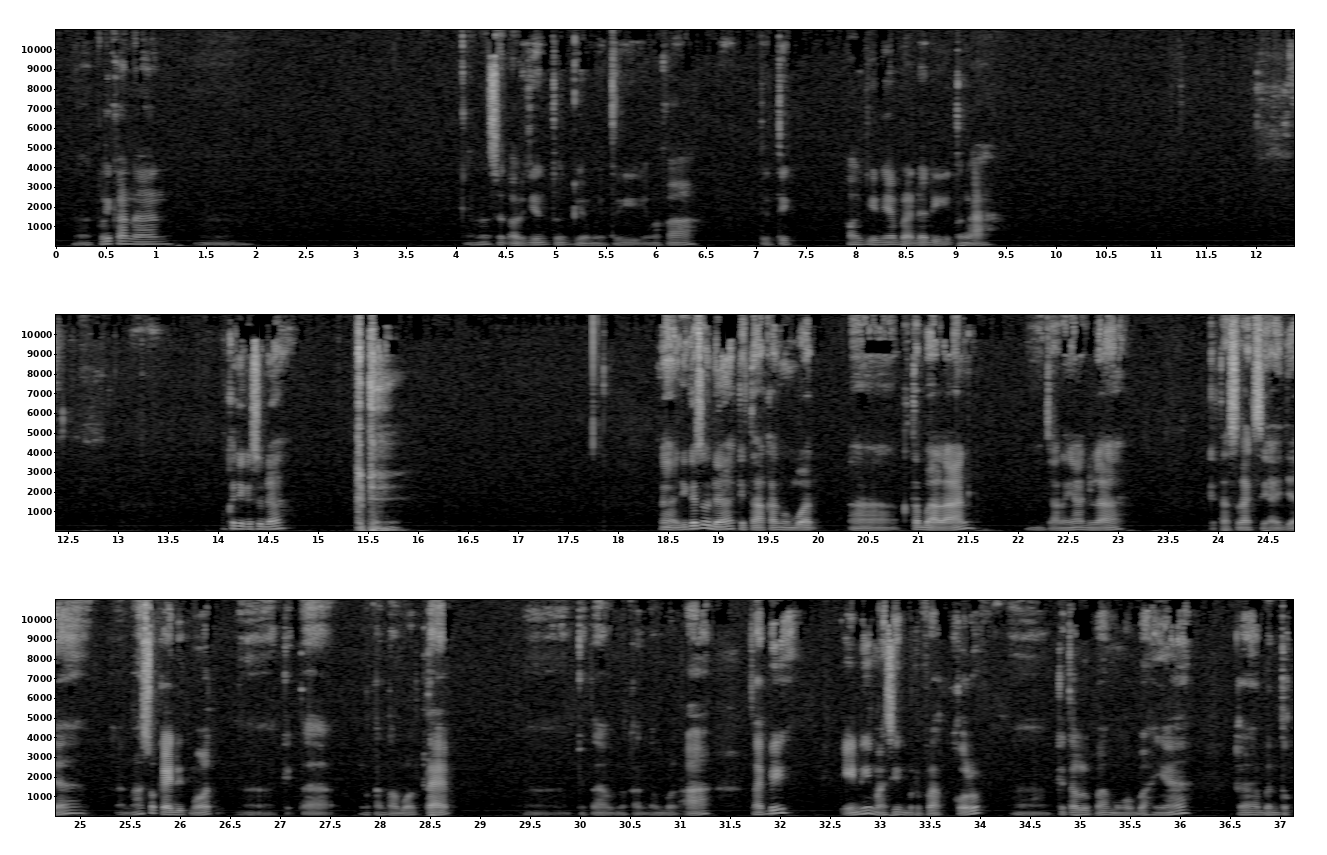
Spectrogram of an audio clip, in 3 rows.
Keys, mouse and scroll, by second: 0.5 right click, 3.2 right click, 6.1 middle click, 10.5 click, 13.2 middle click, 14.0 middle click, 18.1 middle click, 19.0 middle click, 19.6 ctrl+middle click, 20.1 ctrl+middle click, 20.6 shift+middle click, 21.2 ctrl+middle click, 21.9 middle click, 23.0 ctrl+middle click, 28.5 Tab, 31.0 a.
